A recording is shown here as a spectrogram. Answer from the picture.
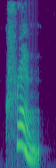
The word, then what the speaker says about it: crayon: 네, 그리고 참고로 crayon 이거 있잖아요. 그것을 호주에서는 cran 이라고 한대요.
